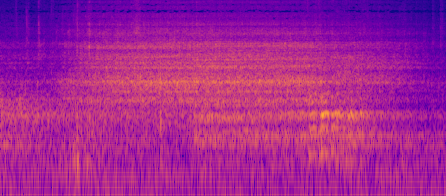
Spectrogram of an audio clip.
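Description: A crowd applauds and cheers loudly in a large arena.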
